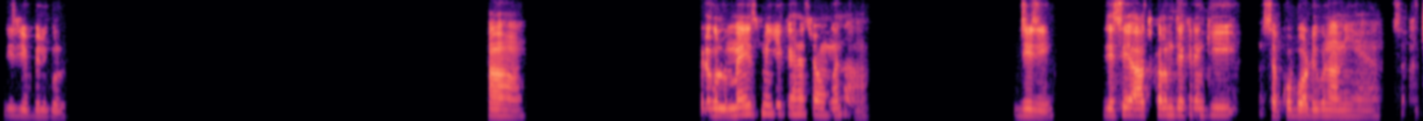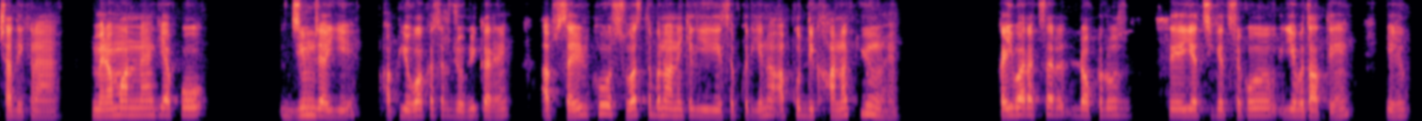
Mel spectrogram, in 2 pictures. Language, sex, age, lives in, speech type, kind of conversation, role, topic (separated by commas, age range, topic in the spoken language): Hindi, male, 20-24, India, conversation, unstructured, none, क्या सोशल मीडिया फिटनेस के रुझानों को लेकर अंधविश्वास फैलाता है?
